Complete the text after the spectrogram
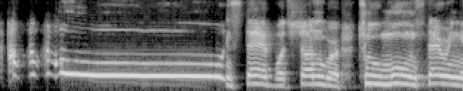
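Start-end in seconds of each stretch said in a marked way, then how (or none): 0.1-2.2 loud, high, drawn-out howls; slow, loud wolf howls to the sky; wolf howling. A narrator's reading. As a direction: throw your head back and howl at the sun. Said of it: "he howled at the sun".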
